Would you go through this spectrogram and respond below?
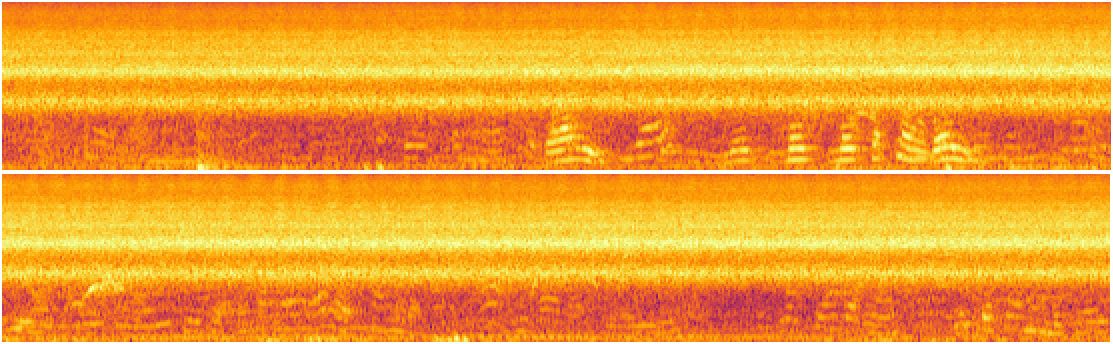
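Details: Steady, piercing cicada buzz running the whole time; beneath it, soft quick upturned chirps come in short clusters in the middle, plus a couple of dull low knocks.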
